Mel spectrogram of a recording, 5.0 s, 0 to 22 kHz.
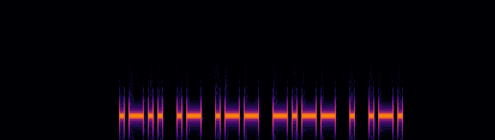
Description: Morse code, heard as a keyed tone, about 25 wpm, 700 Hz. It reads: LAWYER
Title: Six Letter Words - 25wpm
